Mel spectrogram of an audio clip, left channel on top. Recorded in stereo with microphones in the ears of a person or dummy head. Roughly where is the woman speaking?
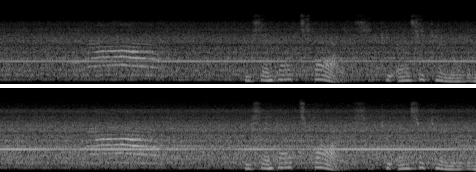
Centre.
